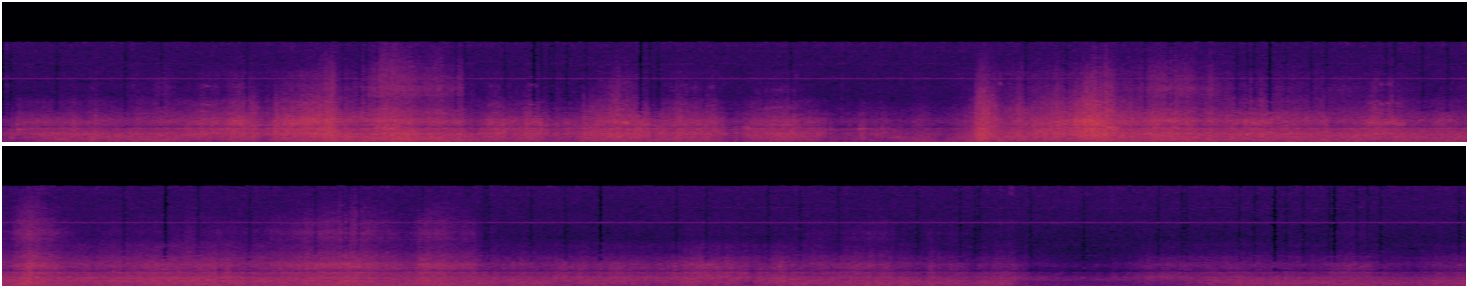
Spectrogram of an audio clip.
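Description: Airflow rushing over a camera mounted on a hang glider in flight, buffeting the microphone as steady wind noise. It surges louder about ten seconds in and eases briefly near the end.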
